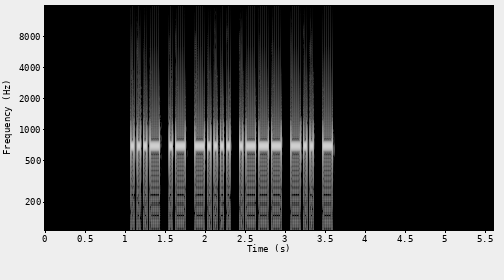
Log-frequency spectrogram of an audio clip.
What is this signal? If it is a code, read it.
Morse code, heard as a keyed tone, about 31 wpm, 700 Hz. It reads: VA6JDT
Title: DXCC-100 Call Signs - 6 Characters - Repeated 3x - 30wpm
